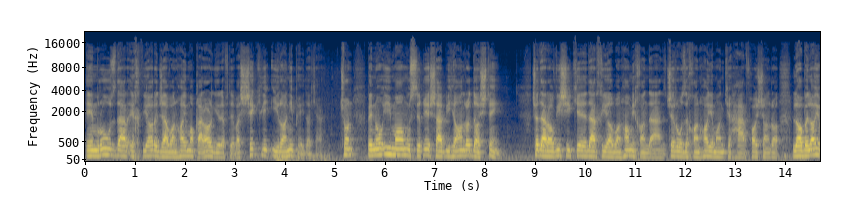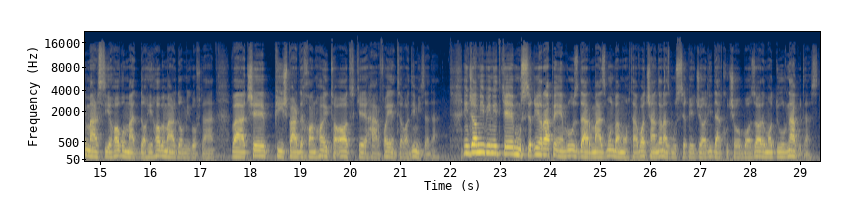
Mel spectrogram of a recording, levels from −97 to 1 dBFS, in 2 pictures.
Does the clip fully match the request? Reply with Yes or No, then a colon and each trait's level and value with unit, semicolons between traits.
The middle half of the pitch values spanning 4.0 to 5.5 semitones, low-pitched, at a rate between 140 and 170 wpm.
Yes: average, 4.3 semitones; low, 110 Hz; average, 150 wpm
